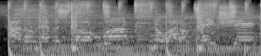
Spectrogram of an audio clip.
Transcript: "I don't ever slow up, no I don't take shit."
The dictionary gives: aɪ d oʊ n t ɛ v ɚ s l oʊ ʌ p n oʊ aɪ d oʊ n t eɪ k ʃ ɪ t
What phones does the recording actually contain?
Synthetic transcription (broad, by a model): aɪ d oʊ n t ɛ v ɚ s oʊ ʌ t n oʊ aɪ d oʊ n t eɪ k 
